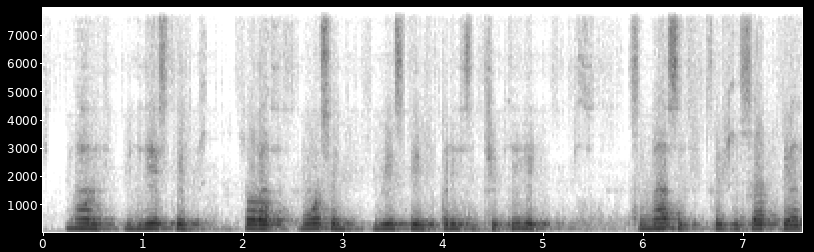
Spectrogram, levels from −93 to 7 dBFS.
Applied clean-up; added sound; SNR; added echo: neural separator model SepFormer DNS4.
